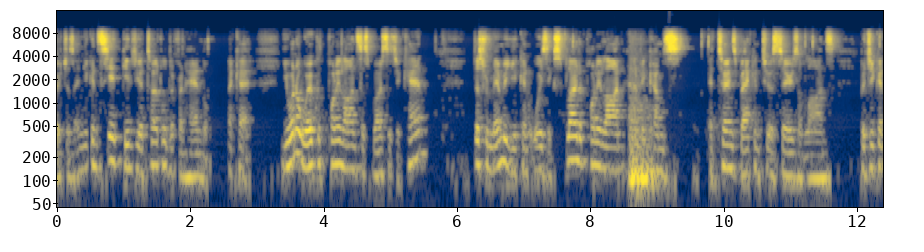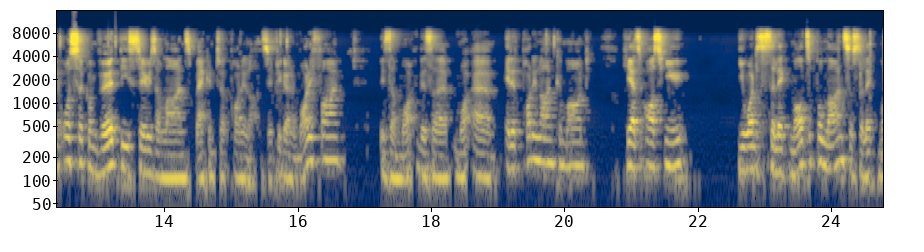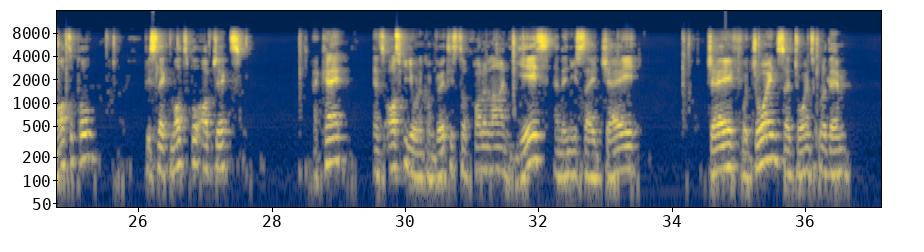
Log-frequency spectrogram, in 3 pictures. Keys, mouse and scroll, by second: 0.2 middle click, 0.3 middle click, 0.5 middle click, 2.2 middle click, 2.7 middle click, 4.1 scroll, 7.7 click, 9.0 Escape, 9.3 click, 9.7 click, 10.3 Escape, 10.8 click, 11.3 click, 11.5 Escape, 12.4 click, 13.2 click, 14.9 Escape, 15.8 click, 19.9 click, 21.0 click, 24.4 m, 25.6 click, 26.6 click, 27.6 click, 28.3 y, 33.4 h, 34.1 BackSpace, 36.0 BackSpace, 37.0 BackSpace.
